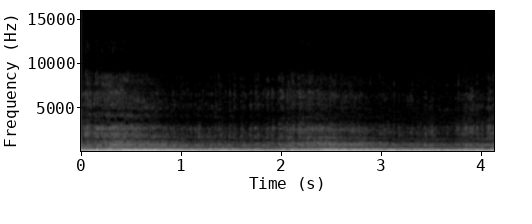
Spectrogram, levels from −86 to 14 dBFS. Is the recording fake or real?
real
